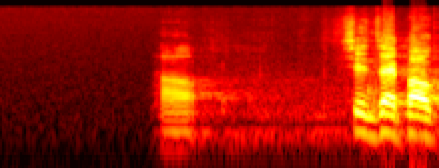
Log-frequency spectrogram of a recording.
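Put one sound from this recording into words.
A middle-aged man speaks formally into a microphone in a large hall.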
